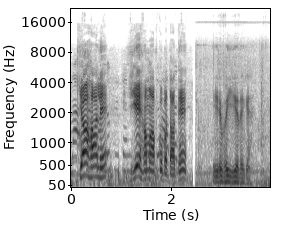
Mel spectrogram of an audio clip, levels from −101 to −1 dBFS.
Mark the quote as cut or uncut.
cut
